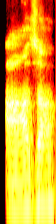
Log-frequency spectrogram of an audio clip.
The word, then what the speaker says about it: Gaza: Also, the word Gaza, I believe in the Old Testament it's pronounced Aza with an Ayin.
